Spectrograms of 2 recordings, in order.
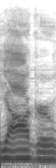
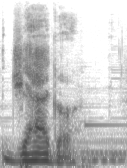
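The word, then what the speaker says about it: Jágr: crazy that he would always mispronounce two of the greatest hockey players names of all time he always called Patrick W Patrick Roy and jir yogger was always Jagger it's took a lot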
